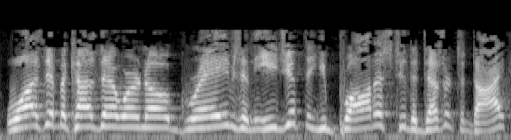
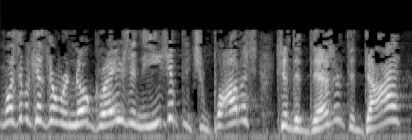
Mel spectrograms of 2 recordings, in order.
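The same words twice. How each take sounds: First: Loud, raised sarcastic quote; big-time sarcasm. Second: High, loud, mocking sarcastic complaint; big-time sarcasm. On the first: Acted. Israelites complaining to Moses at the sea, loudly sarcastic. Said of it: "this is like big-time sarcasm". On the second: Israelites blaming Moses for the desert, exaggerated high sarcasm. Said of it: "big-time sarcasm".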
